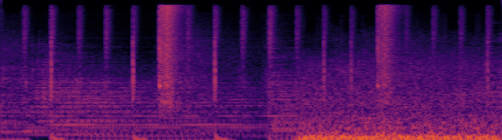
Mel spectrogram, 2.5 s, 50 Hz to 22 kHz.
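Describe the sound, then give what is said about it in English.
Steady engine drone and tire rumble of a car cruising at speed on a nearly empty 101 freeway in Los Angeles at about 7:30, with the roar swelling louder and thicker about halfway through. No one speaks. “Nation, welcome to another episode of Random Musings from the Clinical Trials Guru, live from Chris Hopper's car on the 101 freeway in Los Angeles.”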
